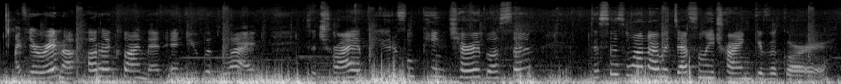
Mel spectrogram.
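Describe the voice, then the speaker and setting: A woman speaks at a fairly quick pace with music playing in the background. Audible room echo surrounds her voice. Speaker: gardening vlogger. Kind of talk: casual garden tour tutorial.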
